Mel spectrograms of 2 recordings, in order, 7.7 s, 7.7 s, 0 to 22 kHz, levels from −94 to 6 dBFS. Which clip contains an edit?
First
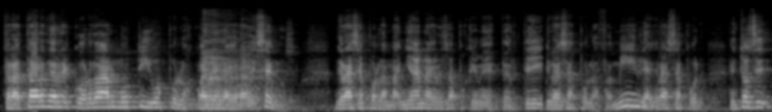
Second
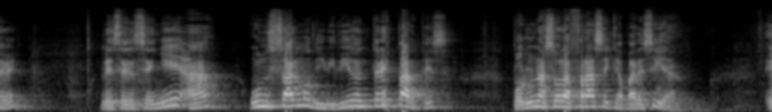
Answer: first; 1 cut; at 5.4 s

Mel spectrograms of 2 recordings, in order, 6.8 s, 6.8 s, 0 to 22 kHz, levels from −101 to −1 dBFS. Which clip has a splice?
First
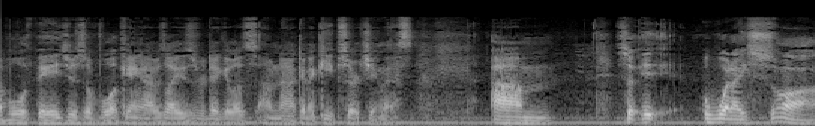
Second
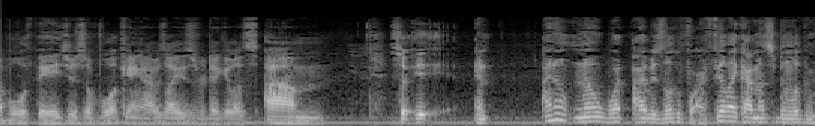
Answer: second; 2 cuts; at 2.1 s, 3.9 s

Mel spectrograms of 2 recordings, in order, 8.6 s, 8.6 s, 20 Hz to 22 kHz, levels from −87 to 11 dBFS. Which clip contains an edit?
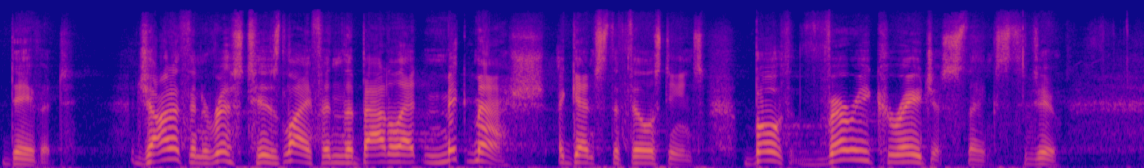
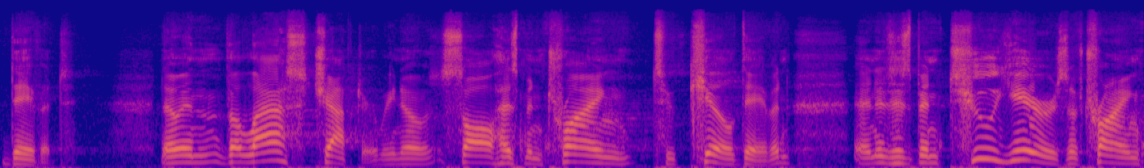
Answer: first; 1 cut; at 1.0 s

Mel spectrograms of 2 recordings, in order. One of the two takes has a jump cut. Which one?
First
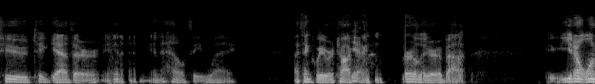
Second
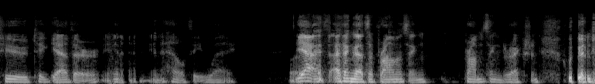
second; 1 cut; at 2.8 s

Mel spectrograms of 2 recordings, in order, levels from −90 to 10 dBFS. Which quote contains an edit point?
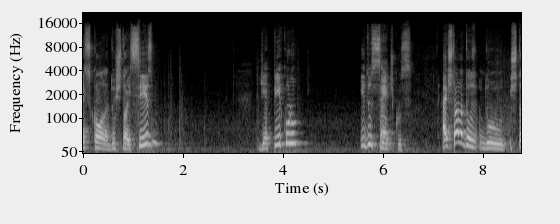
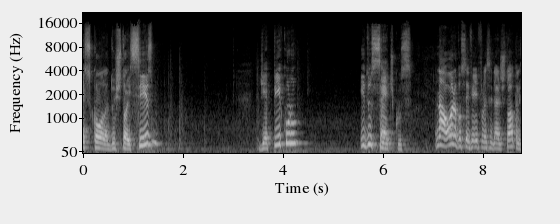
second; 1 cut; at 7.0 s

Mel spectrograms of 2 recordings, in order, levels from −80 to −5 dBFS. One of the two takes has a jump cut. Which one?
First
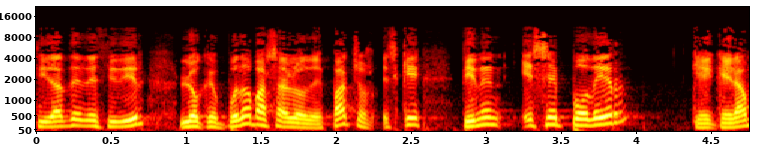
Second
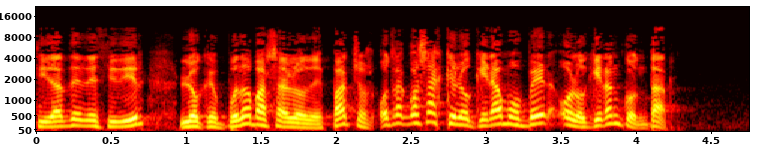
first; 1 cut; at 2.3 s

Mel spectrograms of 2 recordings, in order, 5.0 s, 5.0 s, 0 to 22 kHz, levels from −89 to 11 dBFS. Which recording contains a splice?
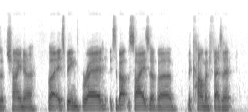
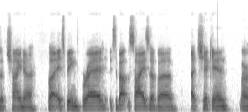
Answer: first; 1 cut; at 3.7 s

